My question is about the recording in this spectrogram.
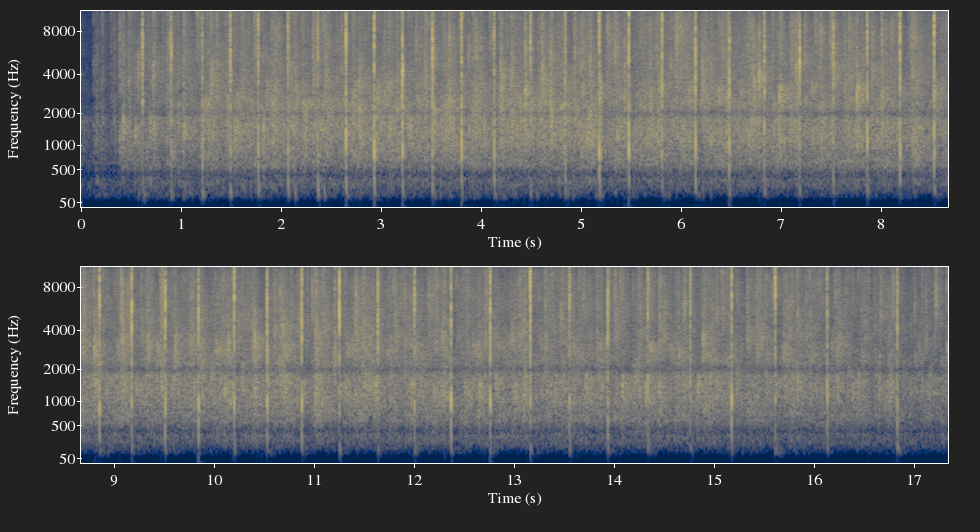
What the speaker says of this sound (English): just to stand up and take a round of applause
